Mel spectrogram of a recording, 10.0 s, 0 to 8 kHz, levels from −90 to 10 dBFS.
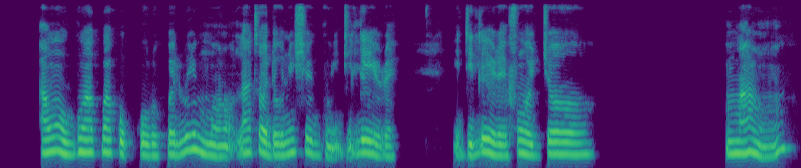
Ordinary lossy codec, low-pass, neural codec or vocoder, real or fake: none; 7.2 kHz; vocoder, 44.1 kHz, 128 mel bands, Pupu-Vocoder; fake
